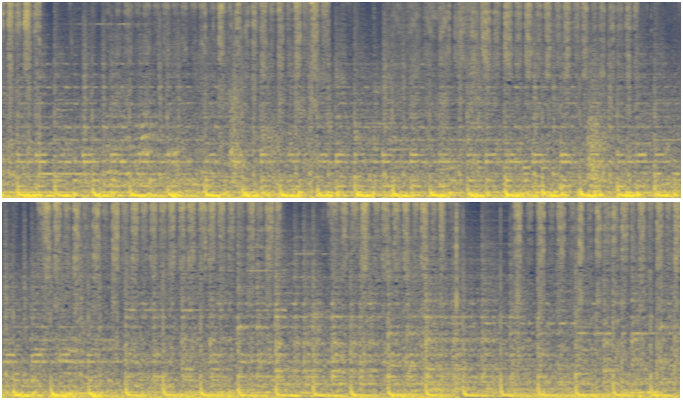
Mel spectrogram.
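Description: Soft nail file rasping quickly back and forth across a child's fingernails, shaping square-cut nails. The rapid strokes come in bursts, with a few short pauses between them.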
